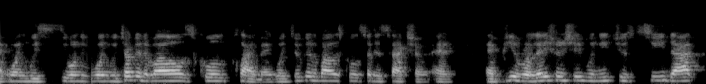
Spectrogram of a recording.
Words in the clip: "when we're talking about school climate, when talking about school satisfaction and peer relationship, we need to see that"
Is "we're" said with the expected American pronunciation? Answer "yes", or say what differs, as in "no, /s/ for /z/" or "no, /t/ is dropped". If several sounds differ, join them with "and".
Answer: no, /w/ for /ɹ/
